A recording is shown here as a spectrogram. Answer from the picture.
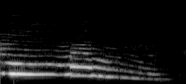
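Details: Pet dog Rocky howls indoors while watching iPad Today, joining in at the closing howling he likes best: a single drawn-out tonal howl that starts high, wavers, then slides steadily downward before fading.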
